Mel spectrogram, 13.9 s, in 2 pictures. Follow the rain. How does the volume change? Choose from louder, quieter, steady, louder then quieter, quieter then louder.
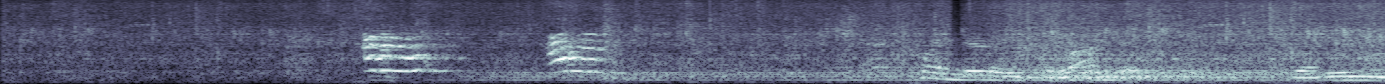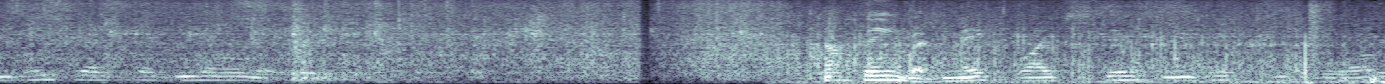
louder.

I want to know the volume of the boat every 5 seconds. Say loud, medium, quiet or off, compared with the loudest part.
medium, loud, off.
